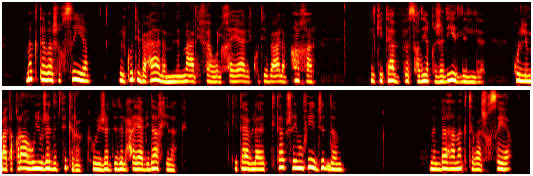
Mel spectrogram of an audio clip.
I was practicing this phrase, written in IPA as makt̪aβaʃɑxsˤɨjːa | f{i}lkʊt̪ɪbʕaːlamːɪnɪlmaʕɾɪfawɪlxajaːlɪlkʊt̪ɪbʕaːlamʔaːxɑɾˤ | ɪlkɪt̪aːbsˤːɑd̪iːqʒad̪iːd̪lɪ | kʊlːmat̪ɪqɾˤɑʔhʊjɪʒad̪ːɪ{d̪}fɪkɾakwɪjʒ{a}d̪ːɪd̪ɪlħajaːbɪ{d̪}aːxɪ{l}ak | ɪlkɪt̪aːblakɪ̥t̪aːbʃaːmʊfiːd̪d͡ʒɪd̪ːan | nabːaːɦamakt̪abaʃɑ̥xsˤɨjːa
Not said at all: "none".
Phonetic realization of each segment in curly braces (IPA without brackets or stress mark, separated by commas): ɪ, d̪, a, d̪, l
